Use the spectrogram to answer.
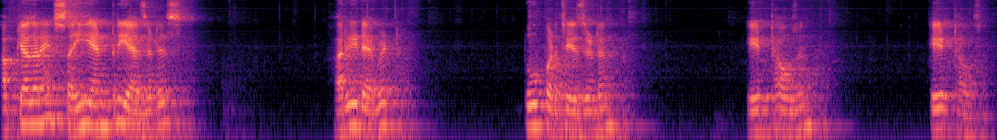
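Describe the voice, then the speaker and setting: Male Indian tutor, patient step-by-step lecture delivery with slow dictation, in a reverberant room. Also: a little high, a bit bright. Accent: Indian English mixed with Hindi. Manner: explains step by step, addresses students as "beta", slows down to dictate entries. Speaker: accountancy teacher. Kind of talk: classroom lecture.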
